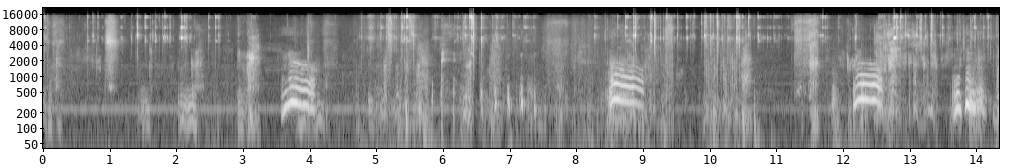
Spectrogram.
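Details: Pet pug wrestling his stuffed toy indoors, making low rumbling growls broken by three clear arched whimpers spaced a few seconds apart, with chewing and scuffling noises, occasional human voice and a constant low hum.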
